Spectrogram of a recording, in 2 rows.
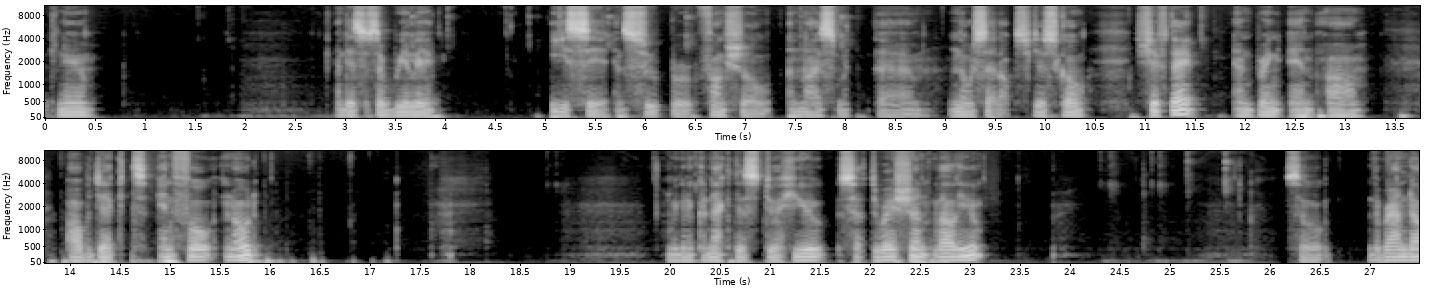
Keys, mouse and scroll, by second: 1.6 click, 3.4 shift+middle click, 4.0 ctrl+middle click, 5.1 shift+middle click, 5.9 ctrl+middle click, 7.5 shift+middle click, 10.8 shift+a, 15.9 BackSpace, 16.0 BackSpace, 20.9 shift+a, 25.1 middle click, 27.1-27.4 drag.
